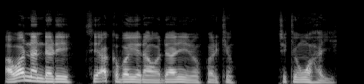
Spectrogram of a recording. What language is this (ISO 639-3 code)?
hau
